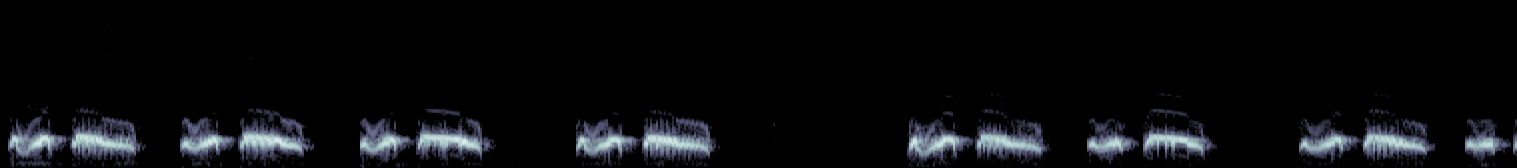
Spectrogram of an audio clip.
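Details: Kept spotted dove cooing to rouse other doves: steady run of two-note phrases, short then drawn-out and sliding down, with one pause of about two seconds midway, recorded clean without other sounds.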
